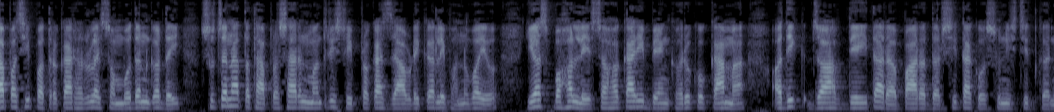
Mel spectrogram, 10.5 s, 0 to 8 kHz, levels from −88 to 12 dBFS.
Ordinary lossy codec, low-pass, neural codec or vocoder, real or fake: none; none; none; real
